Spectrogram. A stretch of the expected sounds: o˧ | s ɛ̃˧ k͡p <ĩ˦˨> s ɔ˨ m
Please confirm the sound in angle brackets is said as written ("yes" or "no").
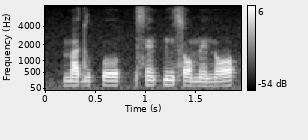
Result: no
